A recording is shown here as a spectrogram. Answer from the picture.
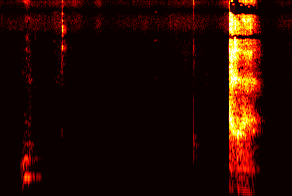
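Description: A baby's brief vocal grunt about a third of a second in, then a loud, breathy, cough-like sound lasting about half a second near the end.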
